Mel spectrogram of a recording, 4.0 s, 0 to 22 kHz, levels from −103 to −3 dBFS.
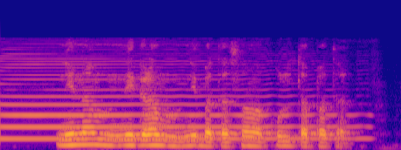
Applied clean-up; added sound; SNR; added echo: none; Wind instrument, woodwind instrument; 8 dB; none.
